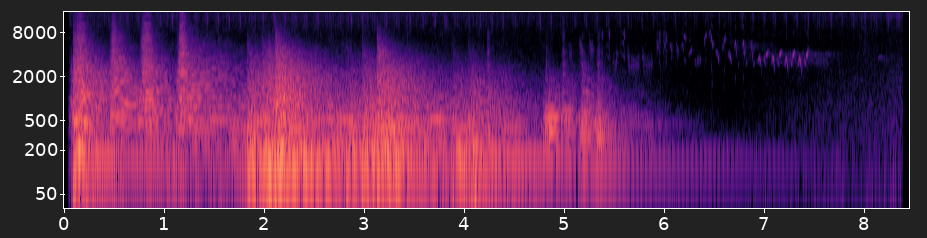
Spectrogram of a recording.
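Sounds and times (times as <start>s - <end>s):
spawn jingle: 0.1s - 7.3s.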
